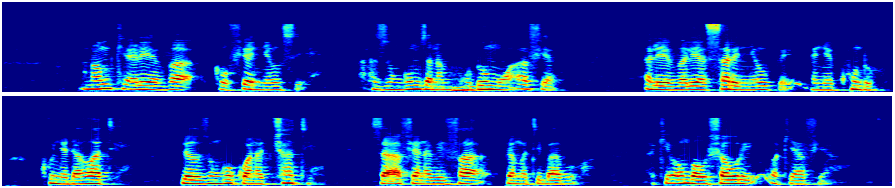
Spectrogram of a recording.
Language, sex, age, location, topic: Swahili, male, 25-35, Wajir, health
